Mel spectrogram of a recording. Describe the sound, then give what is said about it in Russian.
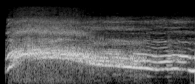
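An inhuman scream rings out in a smoky apartment stairwell scene: one loud, sustained, harsh cry held for about two seconds, its pitch sliding slowly downward toward the end. “Слышен нечеловеческий крик.”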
